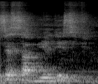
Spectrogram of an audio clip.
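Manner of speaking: low, quiet voice of God asking his son; lightly voiced God, low and soft; God asking Jesus. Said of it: "Aí o Deus vai olhar para Jesus".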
